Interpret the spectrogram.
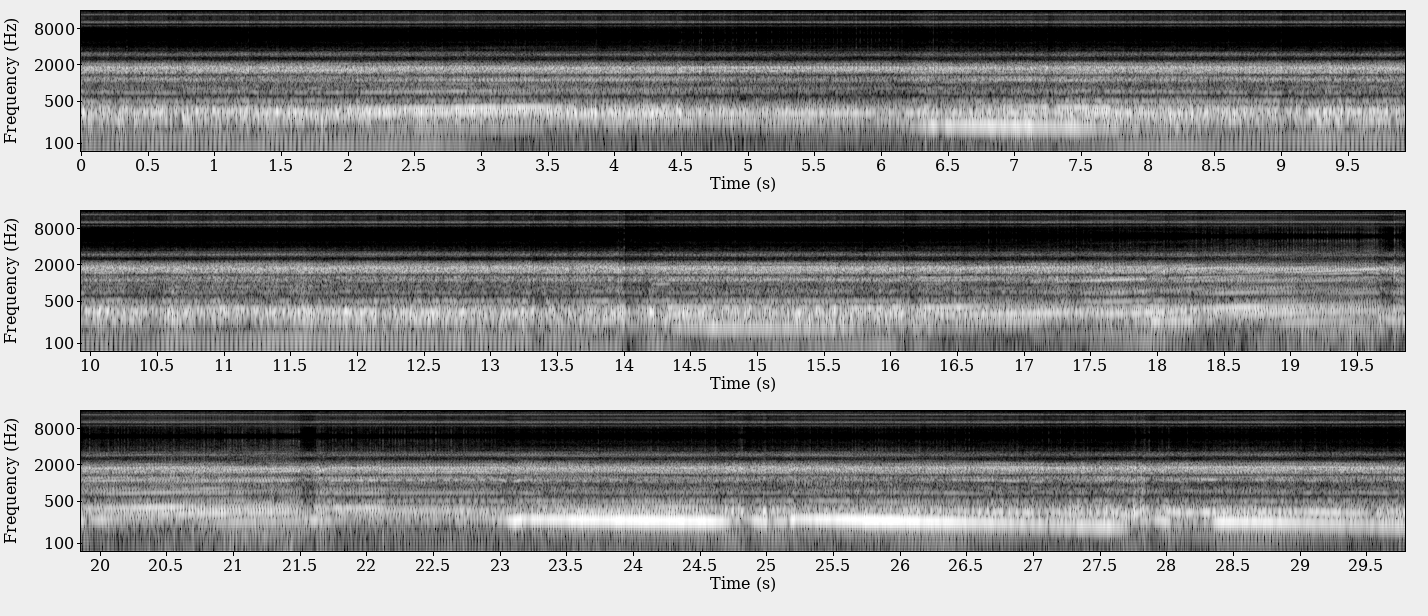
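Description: Motorcycle engine running at road speed with steady wind rush, heard from the bike itself. In the second half the engine note climbs several times as the rider accelerates, loudest about three-quarters of the way through.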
